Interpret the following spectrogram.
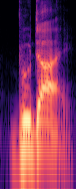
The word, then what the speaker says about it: Buday: Uh, budai. Budai. Budai. That's That's what the broadcast calls them. I thought it I thought it was I thought it was budai.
